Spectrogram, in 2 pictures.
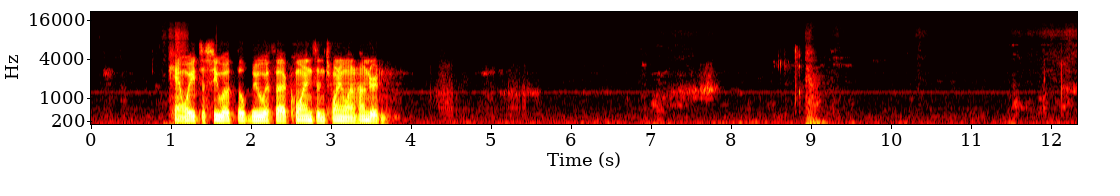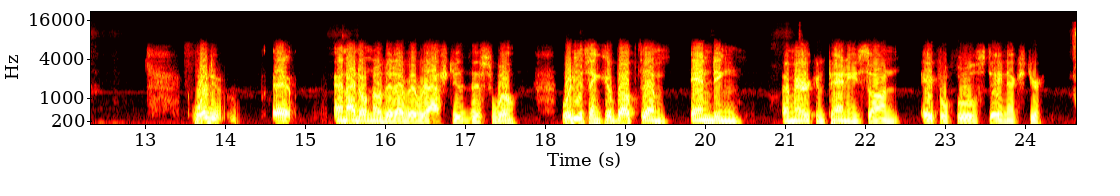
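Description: A man talks casually over an online call.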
